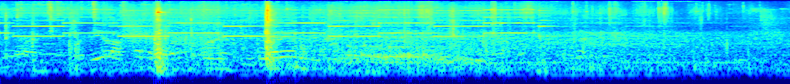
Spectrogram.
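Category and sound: vehicle, train ride ambience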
